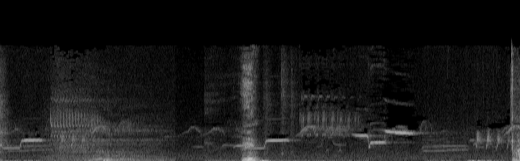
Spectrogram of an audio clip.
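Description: Birds chirping in short whistled notes, with a single sharp knock about halfway through.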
